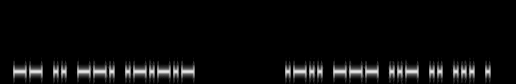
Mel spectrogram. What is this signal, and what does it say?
Morse code, heard as a keyed tone, about 30 wpm, 600 Hz. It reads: MIG. LOUISE
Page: Ferie 30 wpm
